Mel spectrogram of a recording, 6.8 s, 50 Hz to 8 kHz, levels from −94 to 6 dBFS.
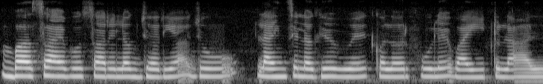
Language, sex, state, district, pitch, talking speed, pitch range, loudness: Hindi, female, Punjab, Kapurthala, 235 Hz, 125 wpm, 230-245 Hz, -18 LUFS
